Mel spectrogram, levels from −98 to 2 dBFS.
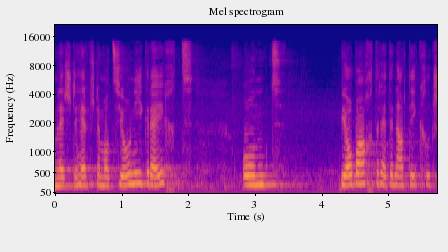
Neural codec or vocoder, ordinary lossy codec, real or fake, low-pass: none; MP3, 96 kbps; real; 14.4 kHz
